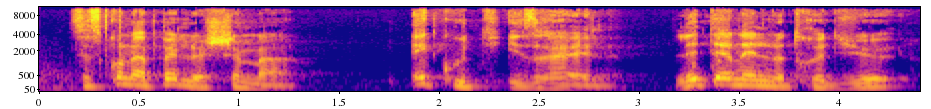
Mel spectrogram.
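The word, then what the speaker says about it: שמע: Le premier mot du schéma est écouter ou entendre, prononcé schéma en hébreu.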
